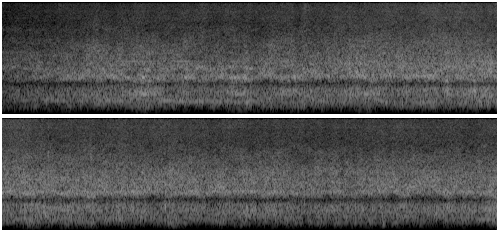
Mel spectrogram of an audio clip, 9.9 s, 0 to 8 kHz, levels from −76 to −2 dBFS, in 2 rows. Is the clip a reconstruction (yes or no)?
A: yes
